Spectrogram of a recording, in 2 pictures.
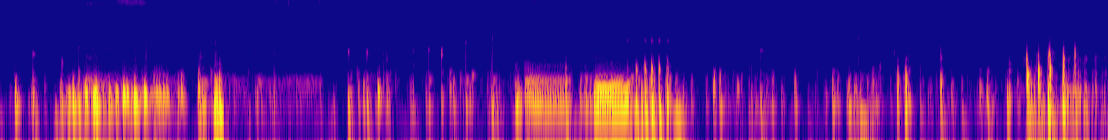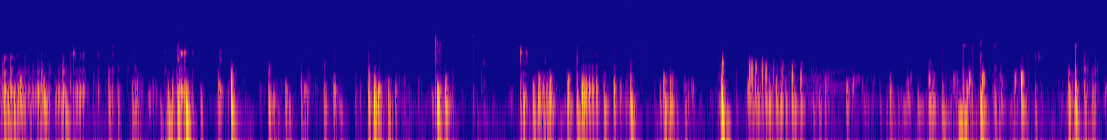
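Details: Person on a diet, very hungry, stomach rumbling nonstop: continuous low gurgling and rumbling with bubbly bursts; empty stomach hunger growling (borborygmi).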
